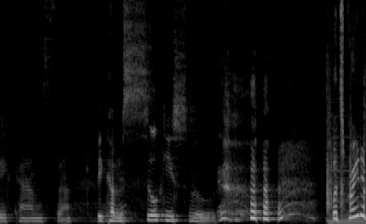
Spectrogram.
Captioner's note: laughs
